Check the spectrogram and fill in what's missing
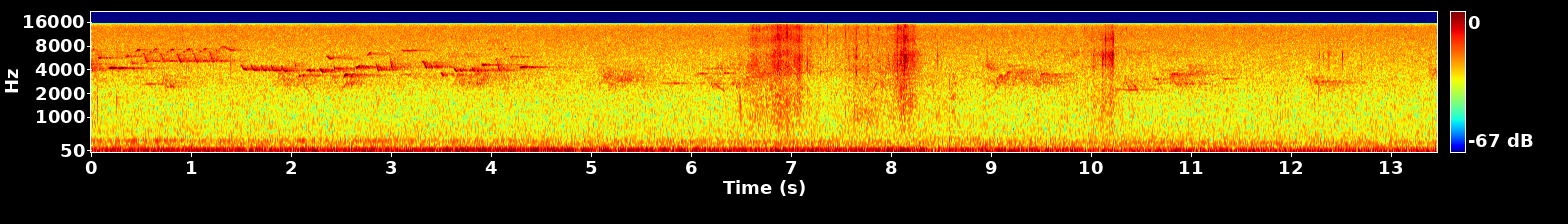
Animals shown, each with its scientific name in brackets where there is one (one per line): Winter Wren (Troglodytes hiemalis)
Hermit Thrush (Catharus guttatus)
Red-eyed Vireo (Vireo olivaceus)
